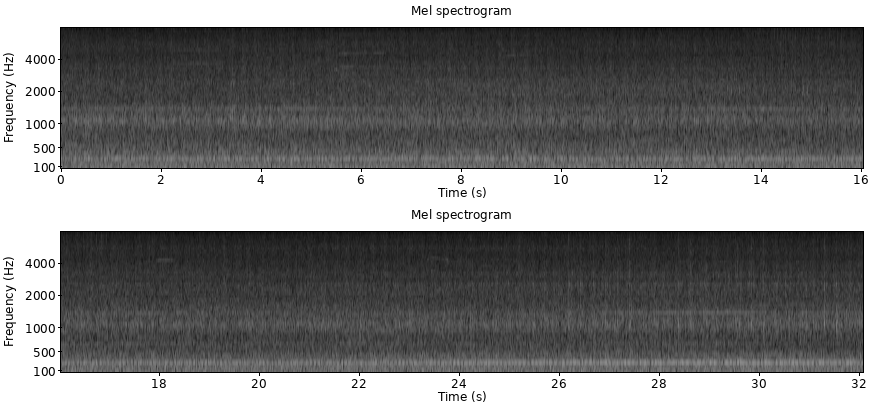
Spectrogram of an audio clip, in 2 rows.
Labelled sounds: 2.3	2.7	killer whale, southern resident, 4.8 to 4.9 kHz
8.9	9.3	killer whale, southern resident, 4.3 to 4.4 kHz
17.9	18.3	killer whale, southern resident, 4.2 to 4.3 kHz
23.4	23.8	killer whale, southern resident, 4.3 to 4.5 kHz

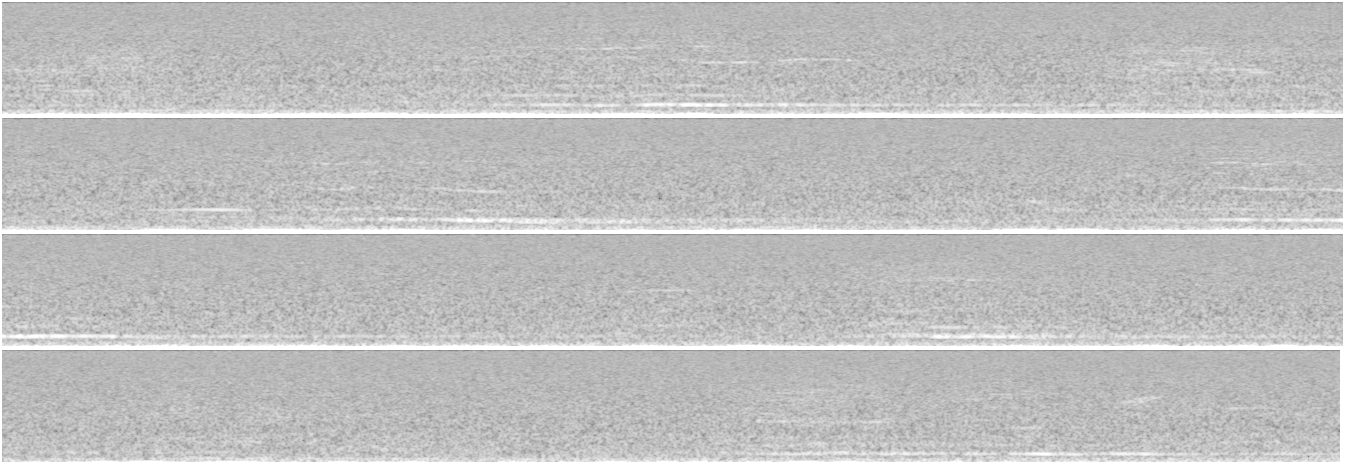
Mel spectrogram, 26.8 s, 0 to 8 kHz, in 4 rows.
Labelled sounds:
3.5	4.2	humpback whale, 1.3 to 1.7 kHz
6.1	6.4	humpback whale, 1.1 to 1.3 kHz
8.8	9.2	humpback whale, 0.99 to 1.2 kHz
12.8	13.2	humpback whale, 0.99 to 1.2 kHz
16.6	16.9	humpback whale, 1.6 to 1.9 kHz
25.7	25.9	humpback whale, 1.7 to 2.2 kHz

